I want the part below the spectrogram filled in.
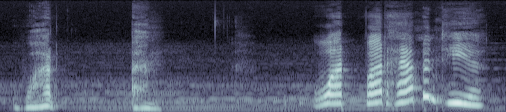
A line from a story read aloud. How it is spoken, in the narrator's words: She squeaked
